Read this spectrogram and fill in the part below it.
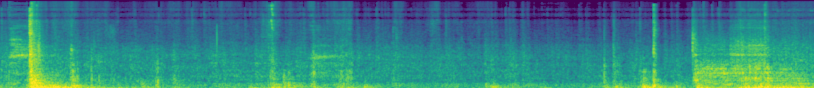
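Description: An old truck at an estate sale of Power Wagons and vintage vehicles is started: a door thud, then uneven cranking and a low engine catch that grows louder toward the end, all heard close by.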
